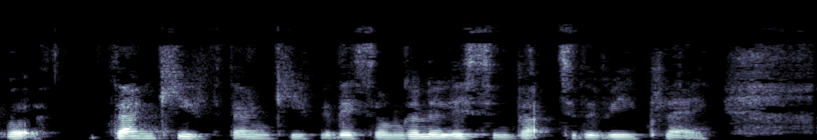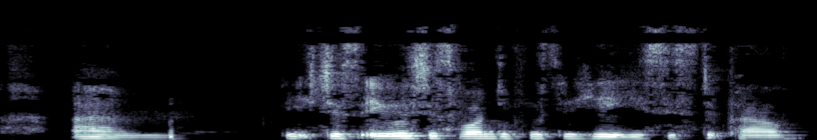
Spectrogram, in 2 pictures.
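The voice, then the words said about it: Voice strained by sore throat. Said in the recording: “I've got a bit of a sore throat.”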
